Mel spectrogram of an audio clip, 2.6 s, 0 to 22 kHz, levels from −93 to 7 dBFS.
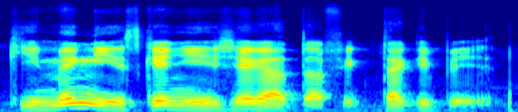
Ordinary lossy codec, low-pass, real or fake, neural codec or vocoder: none; 19.8 kHz; fake; autoencoder, 48 kHz, 128 numbers a frame, DAC-VAE, trained on Japanese speech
